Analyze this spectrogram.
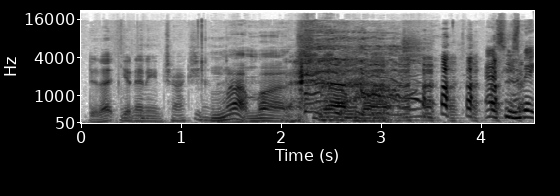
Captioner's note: laughing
